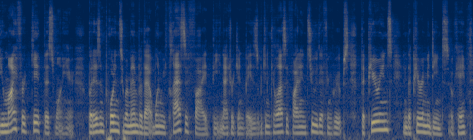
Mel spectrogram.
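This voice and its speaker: Set against a silent background in a very clean recording, a man talks very fast. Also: medium pitch for a man, ordinary pitch variation. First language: Portuguese. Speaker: exam prep tutor. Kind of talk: tutorial; casual chat. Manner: halting.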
